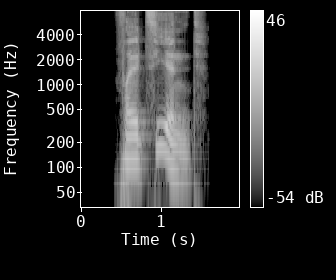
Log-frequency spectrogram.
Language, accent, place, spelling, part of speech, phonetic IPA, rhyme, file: German, Germany, Berlin, vollziehend, verb, [fɔlˈt͡siːənt], -iːənt, De-vollziehend.ogg
- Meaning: present participle of vollziehen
